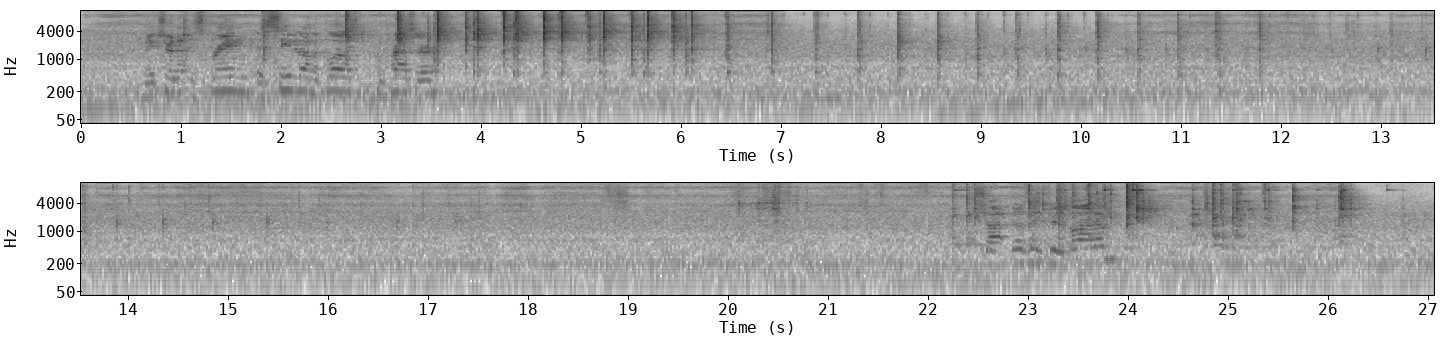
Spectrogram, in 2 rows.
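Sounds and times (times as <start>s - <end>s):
ratchet clicking: 1.0s - 15.1s, 22.2s - 26.8s.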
